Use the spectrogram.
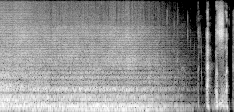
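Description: A fireball sound effect: a loud, sustained rushing roar that holds steady for several seconds, then fades, followed by a few short, sharp bursts of noise.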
